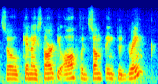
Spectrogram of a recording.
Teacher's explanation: So the intonation or the tone goes up at the end.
